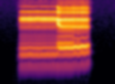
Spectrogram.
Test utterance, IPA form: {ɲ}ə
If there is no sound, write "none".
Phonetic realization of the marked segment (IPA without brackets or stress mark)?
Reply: nː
